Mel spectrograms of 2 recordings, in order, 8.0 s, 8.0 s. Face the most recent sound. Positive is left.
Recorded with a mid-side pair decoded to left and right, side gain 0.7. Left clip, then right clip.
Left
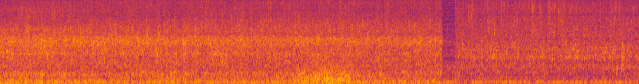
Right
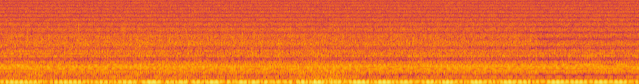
turn(degrees=-65)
